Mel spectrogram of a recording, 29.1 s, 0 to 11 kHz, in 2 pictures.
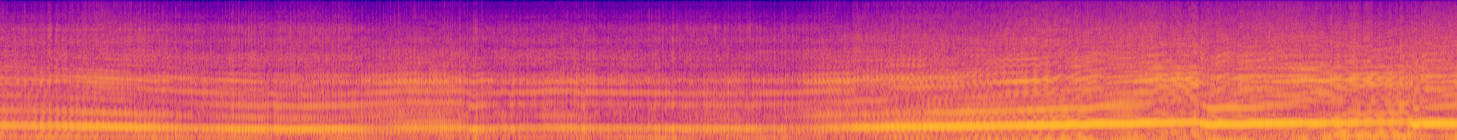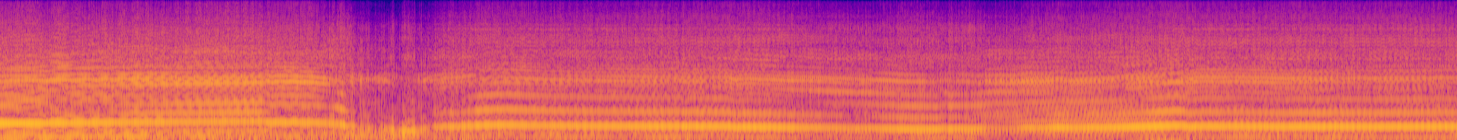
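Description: Onboard sound of a 600 cc Supersport racing motorcycle engine running hard at high revs. The pitch climbs through the gears with a few quick upshift steps, then drops steeply about two-thirds of the way in as the bike brakes and downshifts for a corner, and climbs again.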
